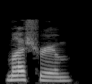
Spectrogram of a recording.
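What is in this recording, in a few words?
"mushroom(s)", British English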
